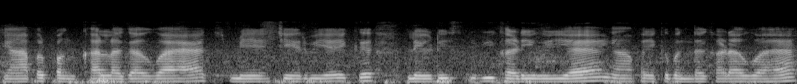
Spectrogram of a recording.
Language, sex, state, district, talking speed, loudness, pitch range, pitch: Hindi, male, Chandigarh, Chandigarh, 175 wpm, -19 LUFS, 135-145 Hz, 140 Hz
